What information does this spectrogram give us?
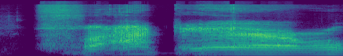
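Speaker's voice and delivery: squawky, high cartoon parrot voice, "you" drawn out. Describing a video, the speaker repeats its words in a cartoon parrot voice. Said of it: "doesn't that sound like a cartoon parrot?".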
